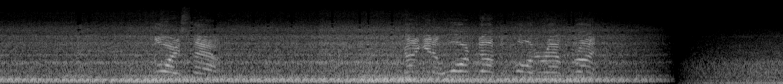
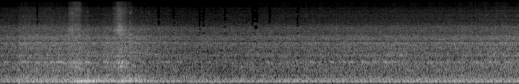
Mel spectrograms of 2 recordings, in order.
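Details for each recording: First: 1981 Buick LeSabre, Oldsmobile 307 V8, 200R transmission: lumpy, stumbling idle with uneven beat about three per second, seemingly running on three or four cylinders, needs throttle held to stay running; owner suspects water ingestion from off-roading, unconfirmed. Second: 1981 Buick LeSabre after distributor timing adjustment: short blip, then steady, even idle with smooth low throb, no misses or knocks; running right.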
